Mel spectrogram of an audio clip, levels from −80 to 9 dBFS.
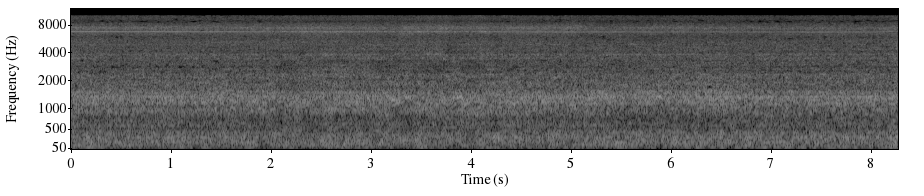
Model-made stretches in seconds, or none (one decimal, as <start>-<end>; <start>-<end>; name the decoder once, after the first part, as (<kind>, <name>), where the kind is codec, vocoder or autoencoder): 2.0-4.3 (codec, SNAC)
